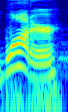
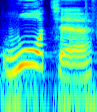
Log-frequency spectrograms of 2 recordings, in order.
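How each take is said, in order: First: American accent, with a shorter, less rounded vowel. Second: British accent, with a rounded, drawn-out vowel. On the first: "water in American English" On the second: "when they say that's a water"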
